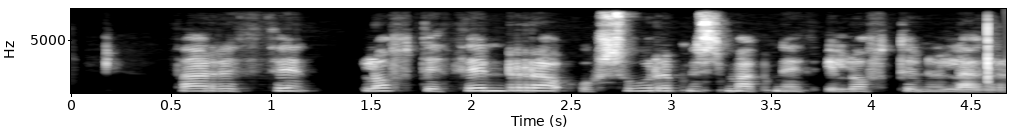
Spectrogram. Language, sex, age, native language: Icelandic, female, 50-59, Icelandic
